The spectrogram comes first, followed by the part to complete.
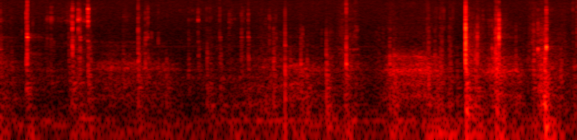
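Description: Light, scattered clicking and rustling of small wires and insulated spade connectors being handled and pushed onto the prongs of a rocker switch panel, with a few sharper clicks near the end.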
